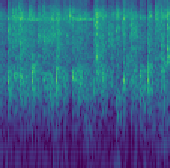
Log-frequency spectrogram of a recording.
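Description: A church congregation applauds in a dense, steady patter of many hands clapping together. The clapping is continuous and moderately loud through the brief stretch.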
